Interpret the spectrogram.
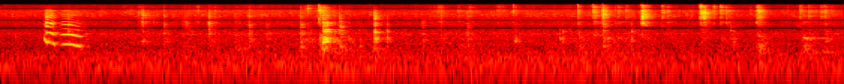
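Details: Ramu-chan, a white-bellied caique, works a treasure-chest foraging toy for peanuts, giving a brief, shrill, downward-sliding squeak, then a shorter one, amid scattered clicking and rattling of the toy.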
